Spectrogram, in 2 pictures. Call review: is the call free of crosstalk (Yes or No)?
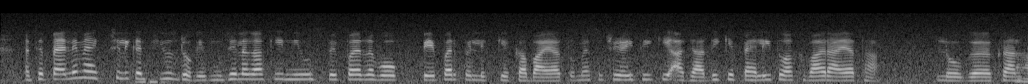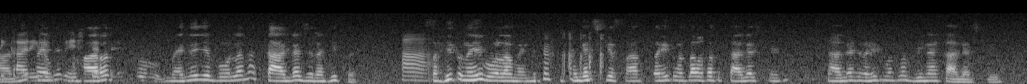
No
